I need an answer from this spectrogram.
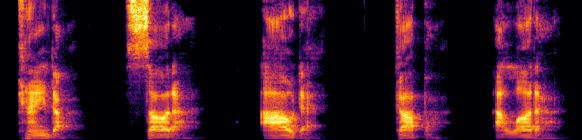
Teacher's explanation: Cuando las pronuncien juntas, este of se va a convertir en una A, como una schwa. No es una A abierta como la que tenemos en español, pero es el sonido de la schwa.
